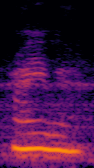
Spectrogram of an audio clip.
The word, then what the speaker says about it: river: But actually, the way we say this word is river. Okay. It's not the I sound. It's the eh sound.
